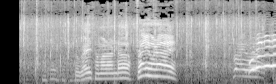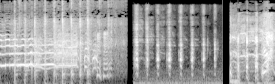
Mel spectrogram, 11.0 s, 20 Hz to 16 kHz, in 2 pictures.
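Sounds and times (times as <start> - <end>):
eggs frying in hot oil: 0.4 - 5.0
high drawn-out vocal cry: 4.7 - 7.2
man laughing loudly: 6.9 - 11.0.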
